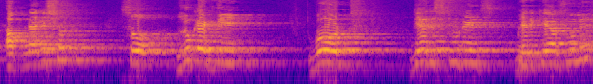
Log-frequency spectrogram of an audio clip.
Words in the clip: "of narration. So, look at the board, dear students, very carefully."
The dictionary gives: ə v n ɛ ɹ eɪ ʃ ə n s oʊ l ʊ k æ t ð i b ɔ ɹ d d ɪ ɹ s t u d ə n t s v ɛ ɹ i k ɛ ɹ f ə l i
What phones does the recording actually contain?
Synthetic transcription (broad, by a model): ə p n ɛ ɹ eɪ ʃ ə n s oʊ l ʊ k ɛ t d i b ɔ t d d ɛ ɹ s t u d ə n t s b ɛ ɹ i k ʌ ɹ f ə l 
